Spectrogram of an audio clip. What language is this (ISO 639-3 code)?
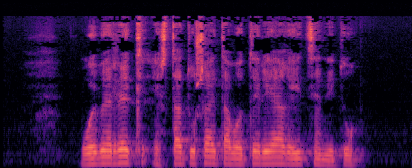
eus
